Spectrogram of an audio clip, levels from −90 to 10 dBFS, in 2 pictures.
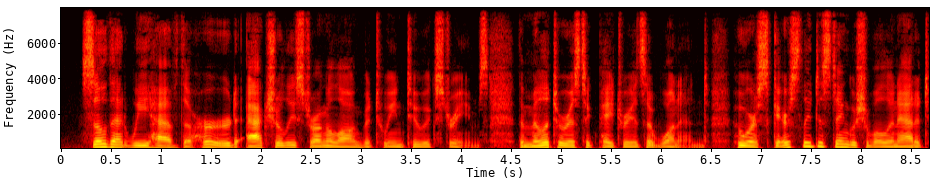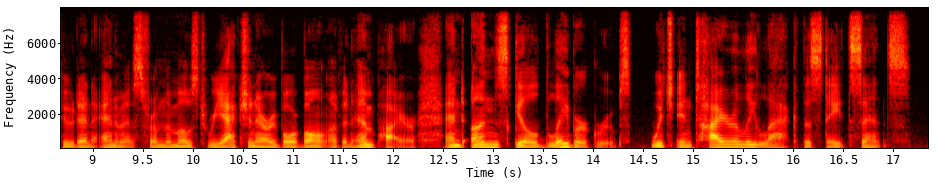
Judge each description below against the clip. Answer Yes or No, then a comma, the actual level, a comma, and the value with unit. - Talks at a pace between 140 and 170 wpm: Yes, average, 155 wpm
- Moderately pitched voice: No, low, 115 Hz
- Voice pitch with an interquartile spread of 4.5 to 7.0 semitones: Yes, average, 5.0 semitones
